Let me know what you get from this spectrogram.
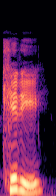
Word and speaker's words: kitty: Now consider the word kitty. We write kitty with a double T, but actually it's not pronounced t. It's not pronounced like the t in tiny. It's pronounced more like r, kitty, r, r.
